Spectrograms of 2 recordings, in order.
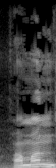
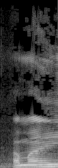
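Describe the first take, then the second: First: The n sound is said clearly at the end. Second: The n merges into y with a held nasal. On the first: "ফামান ছিল" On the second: "এই যে সময়টা নিলাম, এটাকেই বলা হয় গুন্না"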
